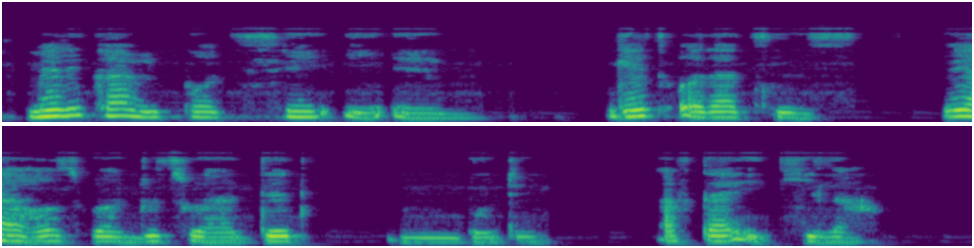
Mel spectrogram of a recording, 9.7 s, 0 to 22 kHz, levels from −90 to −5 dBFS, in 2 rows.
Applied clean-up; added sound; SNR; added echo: none; none; none; reverberation time 0.2 s.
